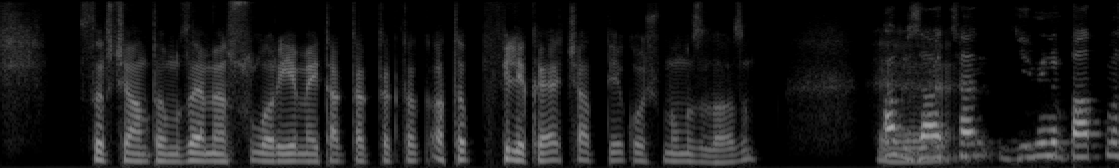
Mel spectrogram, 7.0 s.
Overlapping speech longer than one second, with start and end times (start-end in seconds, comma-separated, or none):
none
